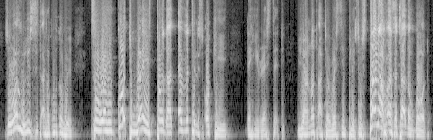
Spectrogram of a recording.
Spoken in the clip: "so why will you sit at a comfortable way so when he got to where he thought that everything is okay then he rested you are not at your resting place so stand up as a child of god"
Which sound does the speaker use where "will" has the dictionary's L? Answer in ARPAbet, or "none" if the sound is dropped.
L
